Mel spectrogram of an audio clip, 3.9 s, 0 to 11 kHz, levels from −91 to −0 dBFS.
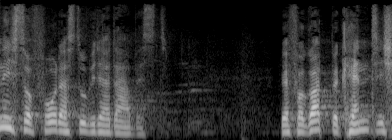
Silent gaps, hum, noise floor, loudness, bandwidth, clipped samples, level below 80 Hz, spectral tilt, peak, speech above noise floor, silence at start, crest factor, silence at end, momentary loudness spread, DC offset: none; none; -68 dBFS; -31 LUFS; 10.5 kHz; under 0.1%; -72 dBFS; -5.5 dB/octave; -10 dBFS; 38 dB; 0 s; 22 dB; 0 s; 11 LU; under 0.1%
